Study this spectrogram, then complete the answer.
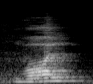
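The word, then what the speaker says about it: wall: چاہیے تھا وال، لیکن اس کا تلفظ ہلکا سا منہ گول کر کے کریں گے، بالکل وال منہ کھول کے نہیں کہیں گے بلکہ وال منہ گول کر کے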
